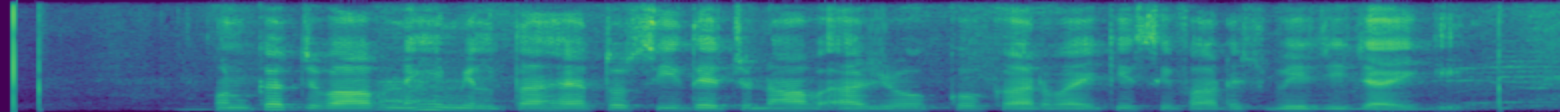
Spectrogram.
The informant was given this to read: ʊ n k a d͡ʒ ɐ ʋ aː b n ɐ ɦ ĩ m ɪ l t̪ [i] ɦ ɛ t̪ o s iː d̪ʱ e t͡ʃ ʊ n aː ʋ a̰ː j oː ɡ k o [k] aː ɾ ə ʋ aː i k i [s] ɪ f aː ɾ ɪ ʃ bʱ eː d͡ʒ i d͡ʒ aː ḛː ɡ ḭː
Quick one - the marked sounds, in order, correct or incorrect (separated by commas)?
incorrect, correct, correct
